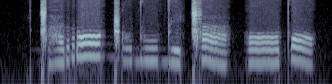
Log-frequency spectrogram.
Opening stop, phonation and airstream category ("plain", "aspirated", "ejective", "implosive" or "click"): click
